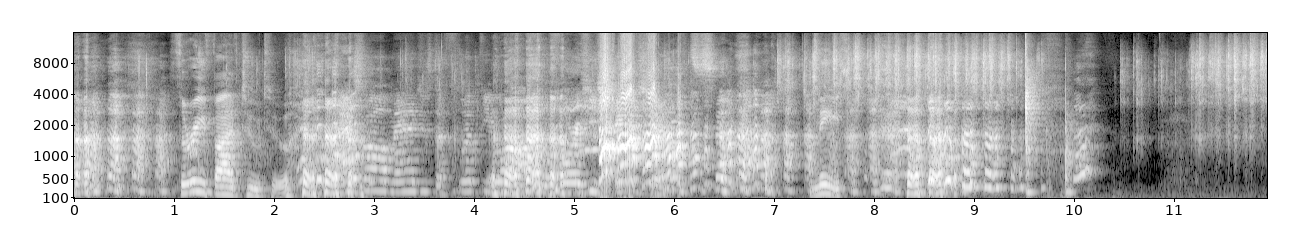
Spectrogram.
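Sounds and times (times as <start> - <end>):
laughter: 0.0 - 1.0, 2.1 - 3.2, 4.0 - 10.3
speech: 0.0 - 10.2
handful of dice rattling: 7.0 - 9.7, 10.4 - 11.9.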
